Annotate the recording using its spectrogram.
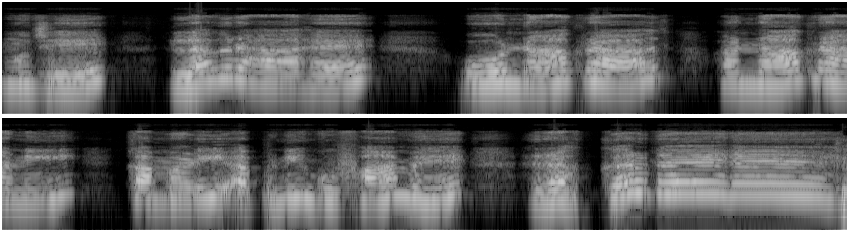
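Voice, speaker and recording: This cartoonish character voice has a fairly high pitch and a very slow pace. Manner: fawning, eager.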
